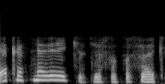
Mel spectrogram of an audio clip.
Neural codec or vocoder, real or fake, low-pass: codec, 16 kHz, 4 kbps, FreqCodec, smaller model; fake; 7.2 kHz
